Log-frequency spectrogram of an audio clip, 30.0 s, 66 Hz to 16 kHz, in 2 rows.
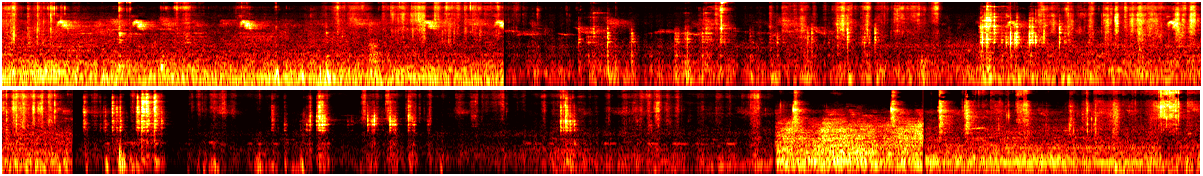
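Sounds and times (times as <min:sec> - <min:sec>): metal tools clinking and clattering: 0:00.0 - 0:02.6, 0:04.0 - 0:24.6.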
